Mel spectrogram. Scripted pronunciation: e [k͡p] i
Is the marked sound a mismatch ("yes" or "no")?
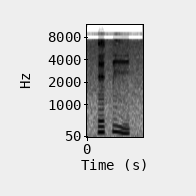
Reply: no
